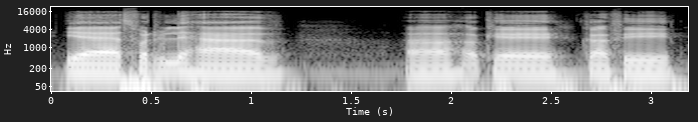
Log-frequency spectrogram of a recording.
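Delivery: lightly mocked Valley girl accent; bored LA girl accent. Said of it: "She speaks in that typical annoying L A girl accent".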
